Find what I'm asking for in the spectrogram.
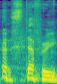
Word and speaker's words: Staffery: Ist der Geschäftsführer, ist richtig, von Stuffery. Staffery, wir haben vorher noch gerätselt, wie spricht man es eigentlich aus? Staffery geht. Wir sagen einfach Staffery, genau.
